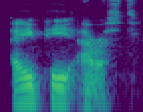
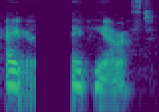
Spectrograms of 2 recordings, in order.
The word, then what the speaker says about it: apiarist: Just going to say that Susie helped us with our pronunciation. Oh, good. Apiarist. All right. Apiarist. Apiarist. Thanks, Still Susie. not doing it right, am I?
